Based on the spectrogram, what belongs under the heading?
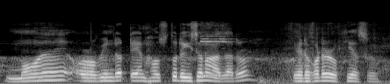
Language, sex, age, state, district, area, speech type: Assamese, male, 45-60, Assam, Lakhimpur, rural, spontaneous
